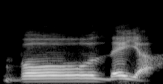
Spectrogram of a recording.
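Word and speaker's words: Bollea: it's Hulk Hogan man is pronounced boa okay yeah I don't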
